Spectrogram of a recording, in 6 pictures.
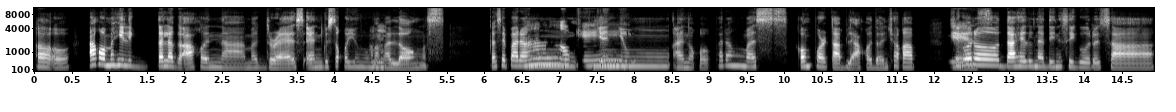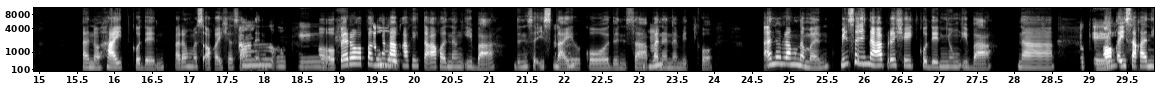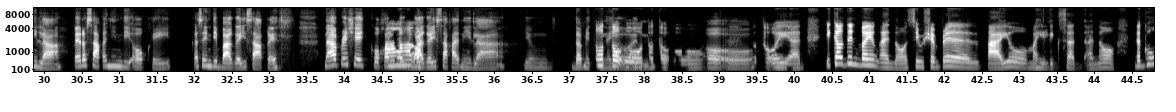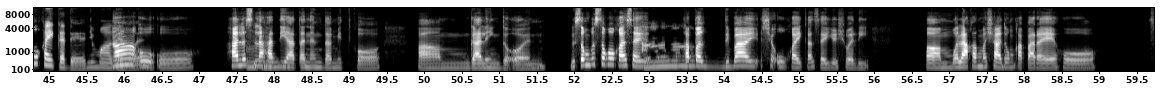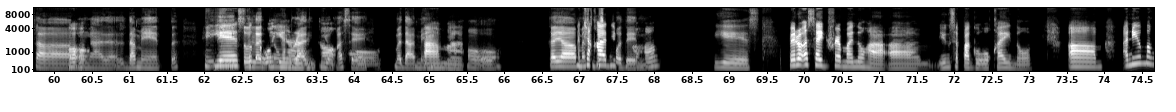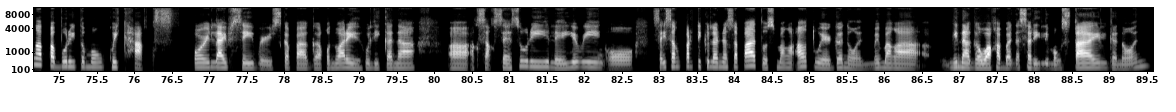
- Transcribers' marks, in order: other background noise; in English: "quick hacks or life savers"
- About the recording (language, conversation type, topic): Filipino, podcast, Paano ka pumipili ng isusuot mo tuwing umaga?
